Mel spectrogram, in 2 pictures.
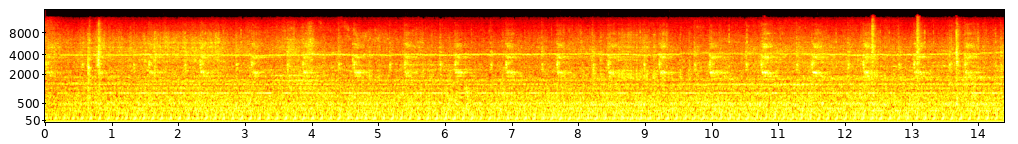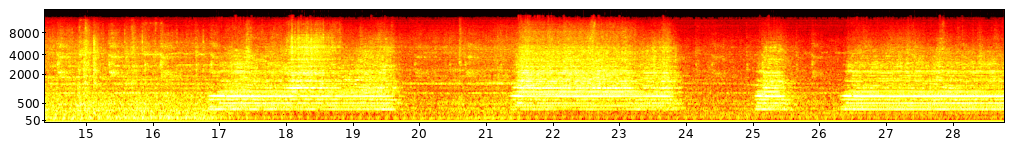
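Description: Amtrak P40-8 diesel locomotive running, heard from inside its cab: a steady engine and running-gear rumble with a regular ticking. From about 17 seconds in, the locomotive's multi-tone air horn sounds long, long, short, long, the standard grade-crossing signal.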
